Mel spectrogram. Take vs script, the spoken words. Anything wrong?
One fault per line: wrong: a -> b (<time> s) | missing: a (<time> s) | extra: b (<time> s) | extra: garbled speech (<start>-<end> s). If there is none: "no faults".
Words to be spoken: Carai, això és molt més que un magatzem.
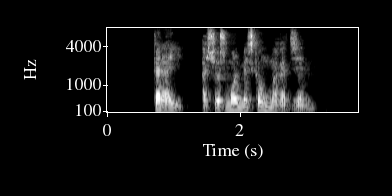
no faults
